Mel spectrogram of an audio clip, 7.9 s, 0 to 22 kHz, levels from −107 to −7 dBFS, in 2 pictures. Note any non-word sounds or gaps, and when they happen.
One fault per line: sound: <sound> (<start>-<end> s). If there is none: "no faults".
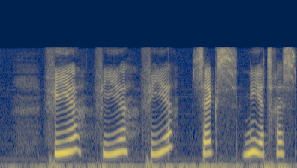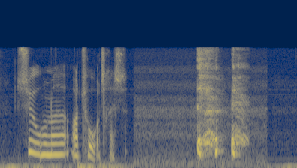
sound: cough (6.6-7.3 s)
